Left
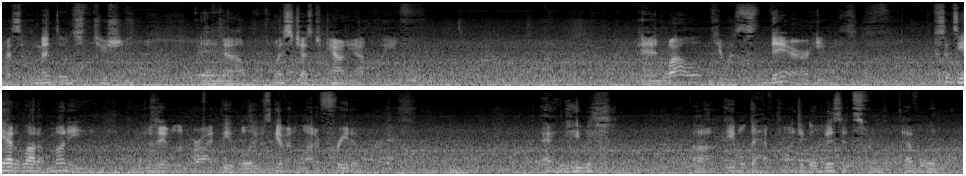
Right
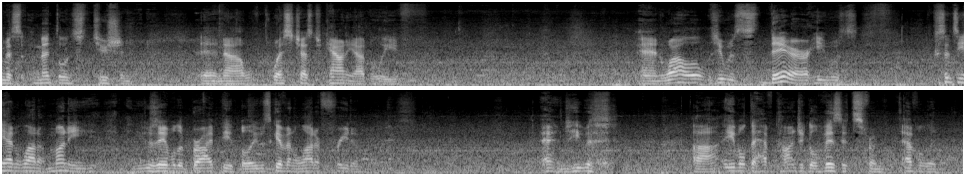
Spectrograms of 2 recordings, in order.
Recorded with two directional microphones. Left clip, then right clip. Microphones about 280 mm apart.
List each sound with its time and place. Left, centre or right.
0.0 s speech: centre
2.2 s speech: centre
6.4 s speech: centre
9.4 s speech: centre
15.0 s speech: centre
16.6 s speech: centre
